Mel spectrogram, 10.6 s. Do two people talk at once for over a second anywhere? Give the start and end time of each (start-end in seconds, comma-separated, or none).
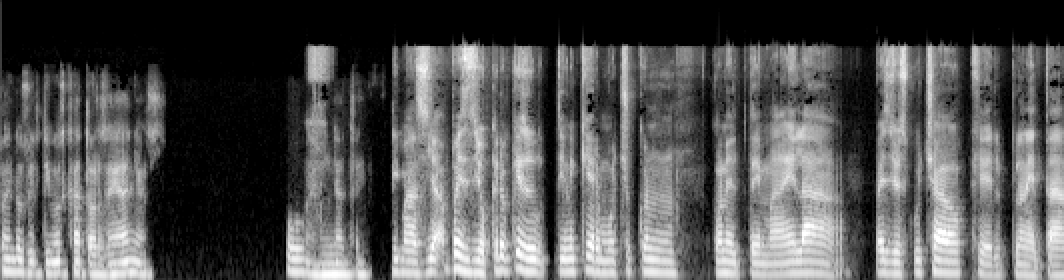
none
